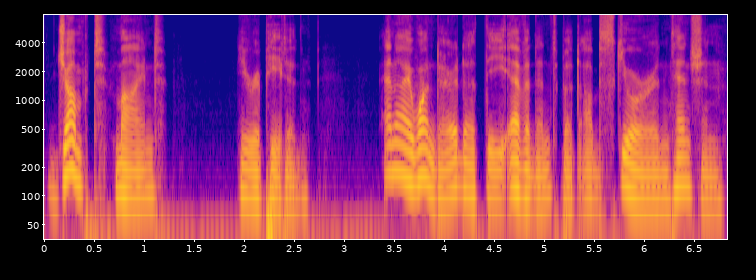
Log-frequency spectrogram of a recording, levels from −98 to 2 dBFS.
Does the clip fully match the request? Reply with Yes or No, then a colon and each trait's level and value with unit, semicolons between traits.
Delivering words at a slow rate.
Yes: slow, 105 wpm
